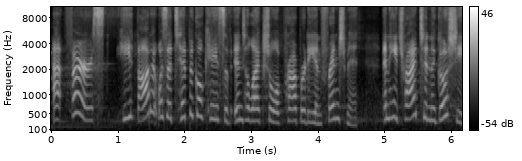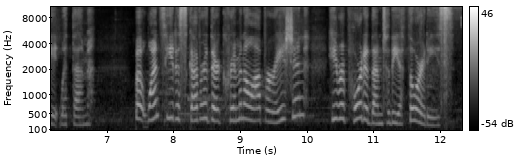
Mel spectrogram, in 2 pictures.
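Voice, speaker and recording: A woman's voice: very high-pitched, lively intonation, normal speed, fairly bright tone, soft background music. An actress playing a small, precise and earnest female law officer in a video game. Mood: explanatory.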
